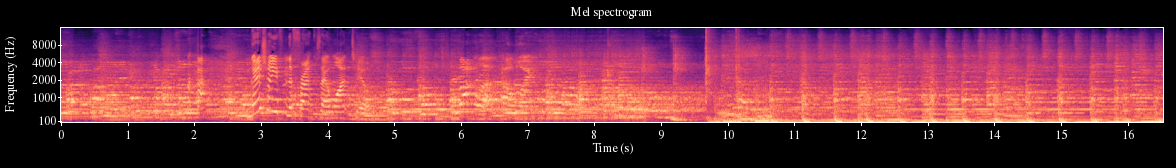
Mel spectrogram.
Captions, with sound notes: (laughs) I'm gonna show you from the front cause I want to Buckle up cowboy (upbeat music)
